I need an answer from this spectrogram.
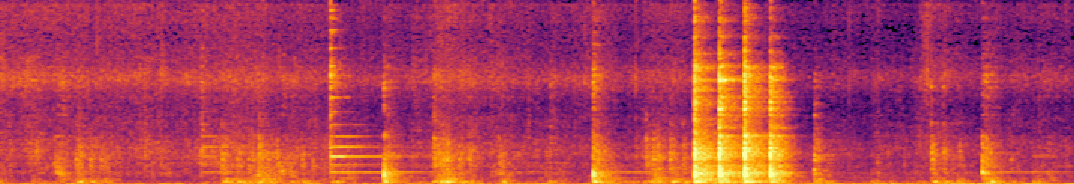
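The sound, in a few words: ginger and garlic being sautéed in a pan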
